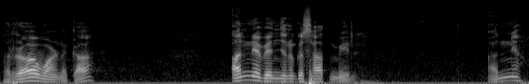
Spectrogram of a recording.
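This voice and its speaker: A slow, expressive, mid-range male voice belongs to an Uttarakhand man teaching spelling at a board. With his Uttarakhand Hindi accent, he patiently repeats the important points and directs questions at the class.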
